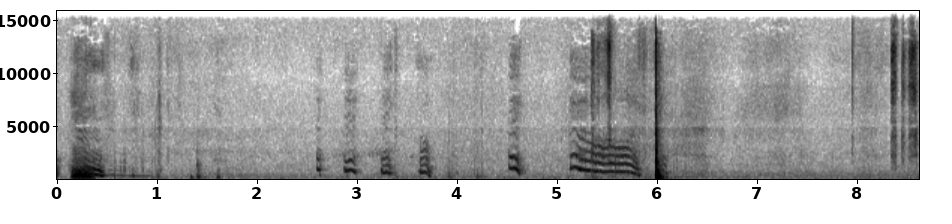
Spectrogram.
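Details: Whimpering from three-and-a-half-week-old Pug/Dachshund mix puppies indoors: a low grunt opens, then short thin squeaks and a drawn-out, wavering high whine that falls in pitch, with a sharp knock afterward.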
